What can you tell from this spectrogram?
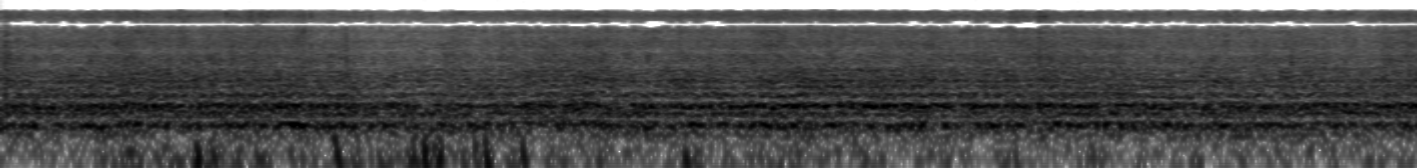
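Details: Bees humming as they pollinate, a constant droning buzz with rich overtones, slightly fuller and rougher in the first seconds, then evening out.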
